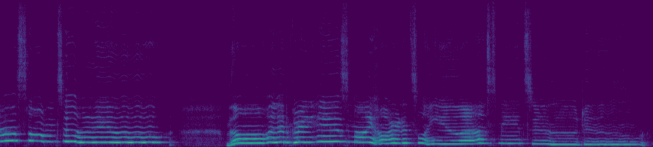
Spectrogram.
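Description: A woman singing a slow Christian worship song alone, with no accompaniment, holding notes with vibrato. She breaks for a breath a little over two seconds in, then sings the next line.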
